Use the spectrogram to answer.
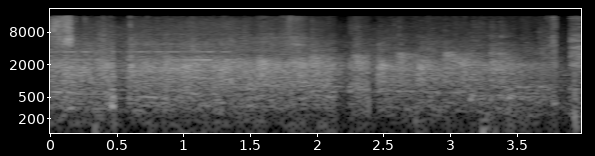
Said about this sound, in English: Thank you. Give them a round of applause. A round of applause.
